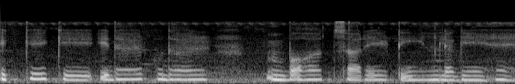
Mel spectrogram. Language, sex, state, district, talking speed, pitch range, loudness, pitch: Hindi, female, Bihar, Begusarai, 95 wpm, 205-225 Hz, -18 LUFS, 215 Hz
